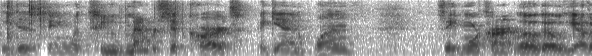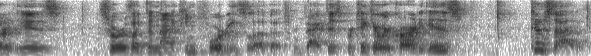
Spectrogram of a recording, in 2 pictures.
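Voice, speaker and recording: A middle-aged man hosting a show, talking casually to the viewer in a halting, rambling, conversational way. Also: lowish voice, a bit bright. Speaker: host of an audio drama show. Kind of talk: casual show introduction to camera. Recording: echoey room with background hiss.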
